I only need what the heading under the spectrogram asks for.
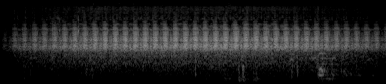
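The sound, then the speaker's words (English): A locust, a kind of grasshopper, making a high, buzzy pulsing call. Many quick, evenly spaced pulses form a steady rhythm for about four seconds, with nothing else heard. “Locust! Locusts are a kind of grasshopper,”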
